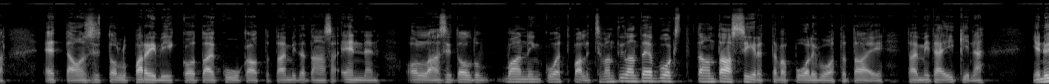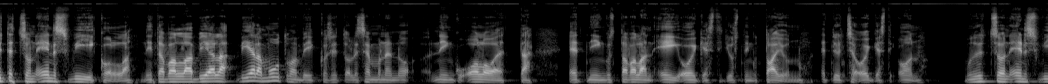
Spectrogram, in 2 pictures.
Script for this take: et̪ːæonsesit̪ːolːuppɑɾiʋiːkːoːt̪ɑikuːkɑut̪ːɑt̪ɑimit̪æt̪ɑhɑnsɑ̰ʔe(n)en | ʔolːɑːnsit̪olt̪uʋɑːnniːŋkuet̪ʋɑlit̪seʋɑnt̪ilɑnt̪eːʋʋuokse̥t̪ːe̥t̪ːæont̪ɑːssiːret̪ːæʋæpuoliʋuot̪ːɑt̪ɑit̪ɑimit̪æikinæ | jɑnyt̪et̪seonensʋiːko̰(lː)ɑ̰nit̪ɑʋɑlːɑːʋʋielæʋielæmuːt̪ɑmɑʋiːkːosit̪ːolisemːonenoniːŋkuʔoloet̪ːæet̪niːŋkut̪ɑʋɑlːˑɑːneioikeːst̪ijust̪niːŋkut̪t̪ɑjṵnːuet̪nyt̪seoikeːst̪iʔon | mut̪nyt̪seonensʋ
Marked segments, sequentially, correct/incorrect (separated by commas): incorrect, correct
